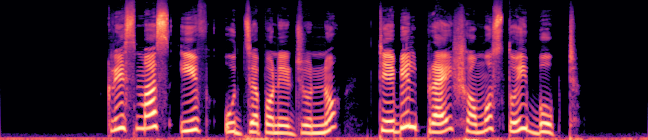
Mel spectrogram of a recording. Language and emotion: Bengali, neutral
